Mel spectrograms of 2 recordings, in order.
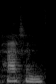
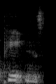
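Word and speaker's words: Patons: Not Pattons. Yeah, apparently there would be 2 T's if it was, and that's, I took linguistics all fine. in university, and I kind of always thought, well, Peyton's, because a short A would have another consonant after it, but whatever. Ugh. So say it however the hell you want, but I'm going to keep saying Peyton's and feel okay about it.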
